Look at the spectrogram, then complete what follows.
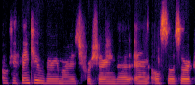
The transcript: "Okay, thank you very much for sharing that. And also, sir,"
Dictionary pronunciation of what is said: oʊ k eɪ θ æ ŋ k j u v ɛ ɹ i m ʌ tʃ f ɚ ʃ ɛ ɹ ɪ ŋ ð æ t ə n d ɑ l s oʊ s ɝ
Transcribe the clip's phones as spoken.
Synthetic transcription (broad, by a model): oʊ k eɪ θ æ ŋ k j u v ɛ ɹ i m ʌ tʃ f ɚ ʃ ɛ ɹ ɪ ŋ ð æ t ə n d ɑ l s oʊ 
